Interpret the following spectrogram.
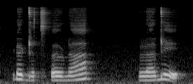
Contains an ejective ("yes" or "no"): yes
